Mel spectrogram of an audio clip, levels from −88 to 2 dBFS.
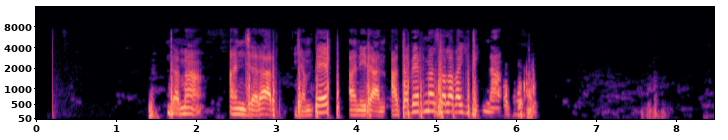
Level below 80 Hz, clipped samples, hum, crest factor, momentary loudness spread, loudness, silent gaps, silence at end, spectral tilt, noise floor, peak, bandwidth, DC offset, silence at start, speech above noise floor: -46 dBFS; under 0.1%; none; 16 dB; 14 LU; -15 LUFS; none; 0.6 s; -6.5 dB/octave; -71 dBFS; -2 dBFS; 7.8 kHz; under 0.1%; 1.4 s; 57 dB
